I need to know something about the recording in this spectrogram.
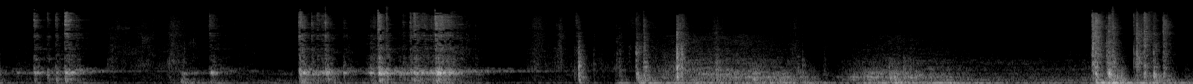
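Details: Quiet indoor scene with soft music, clattering and knocking of household objects, and faint speech; no animal voice is heard.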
